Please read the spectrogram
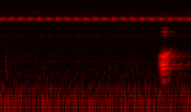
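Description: Crickets chirring steadily: a high, evenly pulsing trill over a faint low background hum.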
